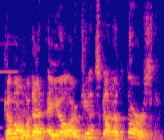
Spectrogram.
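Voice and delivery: loud, high bellow over the shoulder. A narrator's reading. Honeybell bellowing to the barman for ale. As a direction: yell the order across the tavern. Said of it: "she bellowed over her shoulder".

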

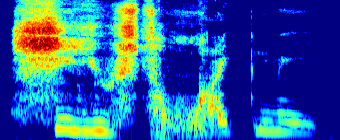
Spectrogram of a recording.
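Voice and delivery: hushed whisper to viewers. Real, not acted. Player whispering a secret to his viewers. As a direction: lean in and whisper.

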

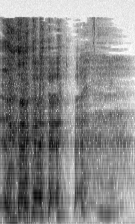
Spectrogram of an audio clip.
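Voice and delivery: real laugh, high and loud. Real, not acted. Gamer laughing at the dead crew, loud amused laugh.

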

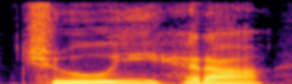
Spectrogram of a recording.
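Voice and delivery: ordinary delivery

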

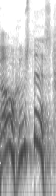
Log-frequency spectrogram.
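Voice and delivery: high, soft, surprised little voice; curious YouTube. Acted. YouTube noticing a well-liked video, curious and high. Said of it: "the more YouTube goes".

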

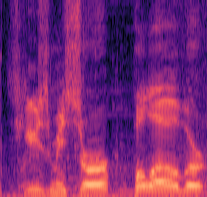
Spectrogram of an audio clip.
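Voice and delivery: cop command. Pretend. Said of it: "I'm a cop".

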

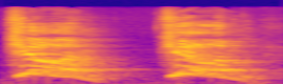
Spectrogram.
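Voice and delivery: high, punched crowd chant; acted shouts demanding death; mob shouting. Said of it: "were shouting".

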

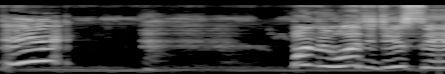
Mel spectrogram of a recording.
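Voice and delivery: high, loud stunned "Eh?"; can't believe what she just heard; shocked disbelief. Retold or imitated. Stunned by the news.

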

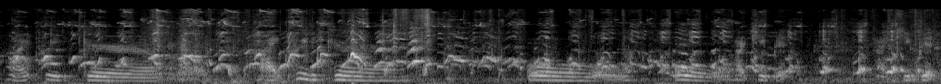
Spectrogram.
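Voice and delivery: very high squeaky puppy talk. Real, not acted. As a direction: squeak adoringly at each pup. Greeting puppies.

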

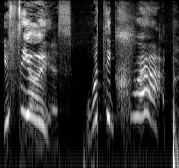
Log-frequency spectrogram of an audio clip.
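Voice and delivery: high, loud outraged yell. Real, not acted. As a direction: shout in disbelief at the game. Outraged at failed jump.

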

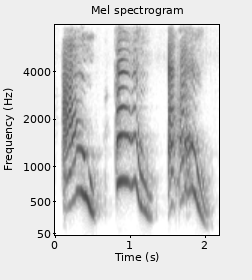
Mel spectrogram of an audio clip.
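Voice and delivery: high, loud ows; pained yelps. Acted. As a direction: yelp with each hit. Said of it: "screamed Stubbs".

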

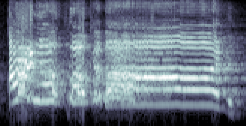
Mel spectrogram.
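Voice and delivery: full-on laughing scream, very high and loud. Real, not acted. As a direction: scream it out with everything you've got. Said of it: "we're gonna scream it as loud as you can".

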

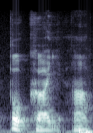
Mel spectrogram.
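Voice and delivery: normal talking voice

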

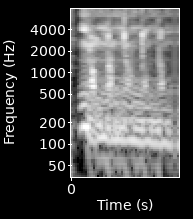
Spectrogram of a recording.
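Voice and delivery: loud, low gobbling noms; mock munching noises. Player who loves chicken, pretend loud munching. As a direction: pretend to wolf down food.

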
